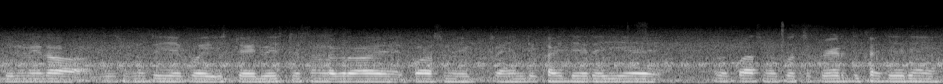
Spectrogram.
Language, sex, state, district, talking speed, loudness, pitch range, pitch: Hindi, male, Rajasthan, Bikaner, 135 wpm, -14 LUFS, 130-135 Hz, 130 Hz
